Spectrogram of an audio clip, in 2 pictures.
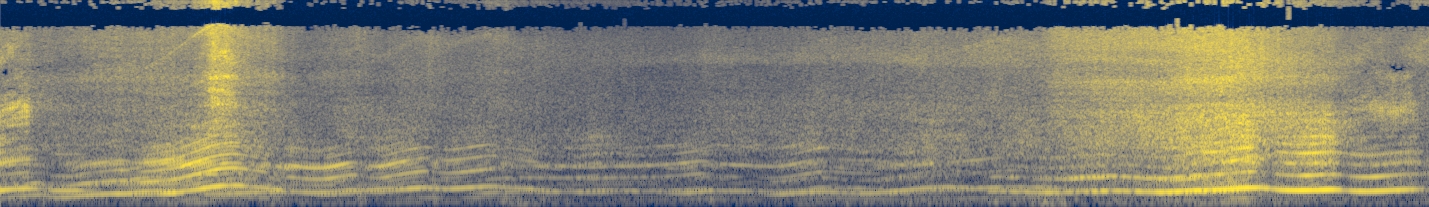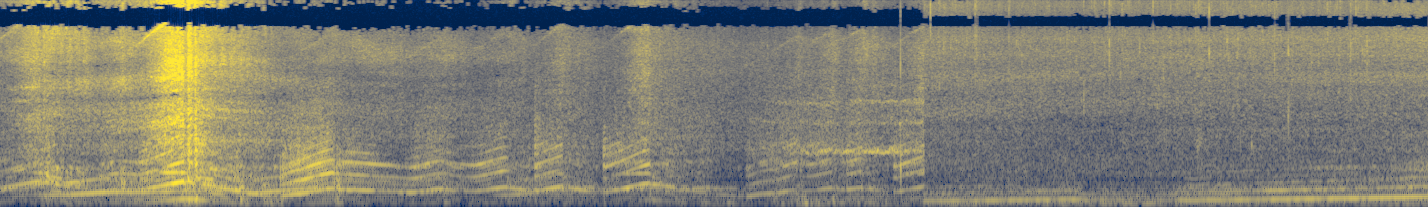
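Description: Drift car engine revving up and down over and over as it slides on wet pavement, its pitch swinging with each throttle stab; loudest around twelve and sixteen seconds in. Near the end an engine rises steadily in pitch as a car accelerates.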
